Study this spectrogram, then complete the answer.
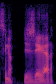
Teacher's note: Es como la SH que vamos a ver ahora, pero haciendo vibrar las cuerdas vocales. Es la única diferencia que tienen estos dos sonidos.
